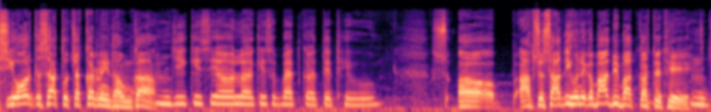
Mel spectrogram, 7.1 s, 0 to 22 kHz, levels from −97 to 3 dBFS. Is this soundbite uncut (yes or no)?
yes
